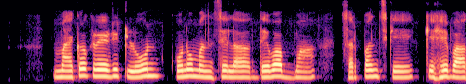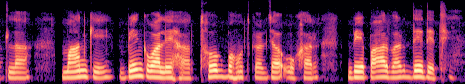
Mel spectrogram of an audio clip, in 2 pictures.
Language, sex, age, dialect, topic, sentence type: Chhattisgarhi, male, 36-40, Central, banking, statement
